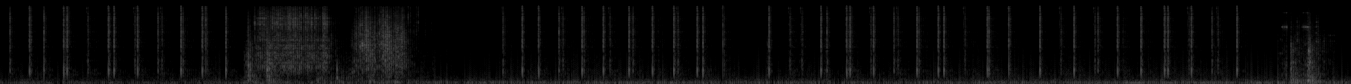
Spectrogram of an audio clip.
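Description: A safe's combination dial clicks as it turns.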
